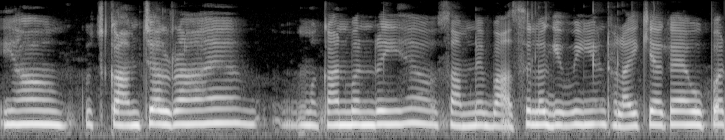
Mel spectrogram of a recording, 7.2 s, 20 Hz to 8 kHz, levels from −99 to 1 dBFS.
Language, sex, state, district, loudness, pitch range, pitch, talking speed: Hindi, female, Chhattisgarh, Raipur, -13 LUFS, 245-260 Hz, 250 Hz, 175 wpm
